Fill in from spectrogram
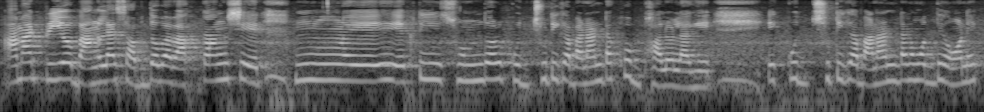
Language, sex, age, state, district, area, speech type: Bengali, female, 60+, West Bengal, Jhargram, rural, spontaneous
